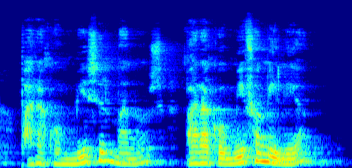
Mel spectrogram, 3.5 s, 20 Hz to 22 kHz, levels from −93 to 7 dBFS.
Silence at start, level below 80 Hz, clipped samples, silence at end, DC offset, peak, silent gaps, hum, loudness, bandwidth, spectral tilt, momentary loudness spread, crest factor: 0.05 s; -72 dBFS; under 0.1%; 0.3 s; under 0.1%; -12 dBFS; none; none; -29 LUFS; 14 kHz; -6.5 dB/octave; 13 LU; 18 dB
